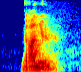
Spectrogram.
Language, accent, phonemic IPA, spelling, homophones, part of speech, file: French, France, /ɡʁa.nyl/, granule, granulent / granules, noun / verb, LL-Q150 (fra)-granule.wav
- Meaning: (noun) granule; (verb) inflection of granuler: 1. first/third-person singular present indicative/subjunctive 2. second-person singular imperative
